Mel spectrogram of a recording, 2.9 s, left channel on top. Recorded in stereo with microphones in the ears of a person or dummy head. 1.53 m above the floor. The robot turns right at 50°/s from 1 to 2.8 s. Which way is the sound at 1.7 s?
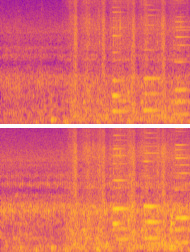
70° left (ahead or behind).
